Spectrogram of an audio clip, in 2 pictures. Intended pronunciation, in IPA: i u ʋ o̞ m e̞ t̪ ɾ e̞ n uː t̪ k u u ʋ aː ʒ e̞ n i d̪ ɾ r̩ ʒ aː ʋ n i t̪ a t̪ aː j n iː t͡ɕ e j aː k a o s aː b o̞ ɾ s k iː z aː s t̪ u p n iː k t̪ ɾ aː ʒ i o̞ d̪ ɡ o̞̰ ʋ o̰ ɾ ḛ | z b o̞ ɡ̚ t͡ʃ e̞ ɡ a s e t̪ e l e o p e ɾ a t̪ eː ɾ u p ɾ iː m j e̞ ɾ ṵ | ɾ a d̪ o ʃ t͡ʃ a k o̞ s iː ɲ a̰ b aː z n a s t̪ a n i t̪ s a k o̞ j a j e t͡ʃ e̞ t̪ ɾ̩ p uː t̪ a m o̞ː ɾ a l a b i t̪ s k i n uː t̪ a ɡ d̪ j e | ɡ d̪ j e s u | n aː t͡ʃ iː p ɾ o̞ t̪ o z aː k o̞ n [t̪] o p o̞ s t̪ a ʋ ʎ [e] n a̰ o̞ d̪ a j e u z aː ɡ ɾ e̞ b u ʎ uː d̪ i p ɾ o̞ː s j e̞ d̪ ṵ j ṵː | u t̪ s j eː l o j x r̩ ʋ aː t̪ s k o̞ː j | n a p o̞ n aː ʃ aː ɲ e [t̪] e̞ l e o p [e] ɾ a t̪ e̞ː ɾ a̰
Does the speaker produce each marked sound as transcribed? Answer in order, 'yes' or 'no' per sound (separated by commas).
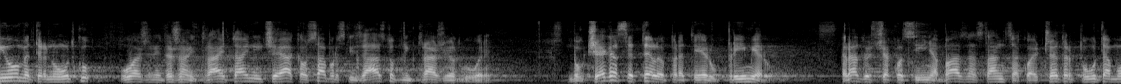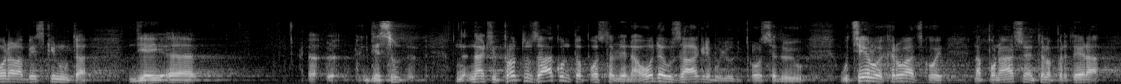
yes, yes, yes, yes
